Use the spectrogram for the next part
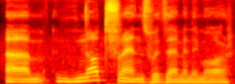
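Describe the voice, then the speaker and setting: A man's voice: fairly low pitch, measured pace, mellow, lightly acted. A man playing a shady vampire drifter, eager and haggling, who stammers through his offers in a tabletop game. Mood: agreeable, wary.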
